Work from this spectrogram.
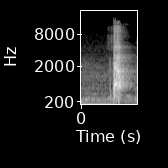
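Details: A four-month-old male Boston Terrier puppy, rolling around on his back and making odd sounds, gives a single short, sharp bark with a slightly rough edge.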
